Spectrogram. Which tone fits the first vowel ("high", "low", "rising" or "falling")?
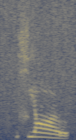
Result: falling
